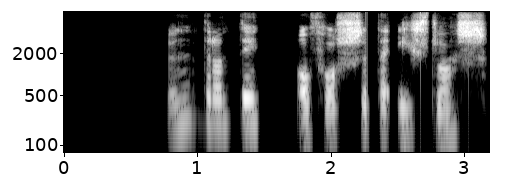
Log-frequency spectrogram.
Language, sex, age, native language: Icelandic, female, 50-59, Icelandic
